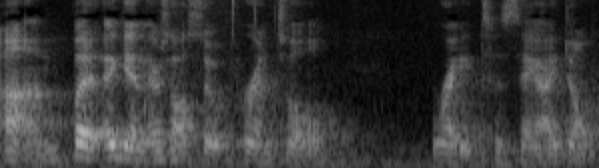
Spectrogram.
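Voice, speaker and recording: Noticeable background noise surrounds a woman speaking at a very deep, low pitch with ordinary pitch variation. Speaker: speech language pathologist. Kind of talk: interview.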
